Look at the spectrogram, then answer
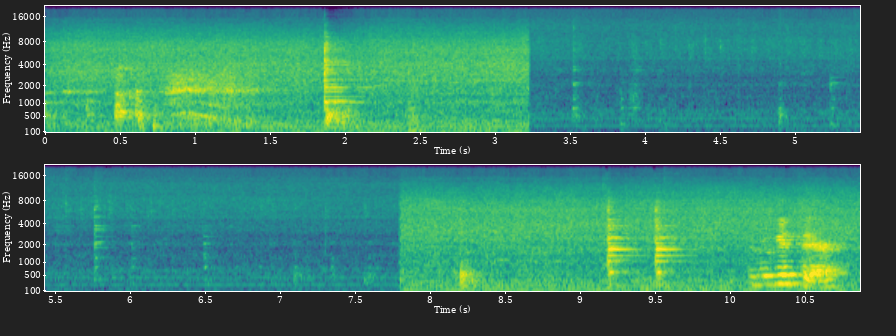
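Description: Food for black-eyed pea soup sautés and sizzles in a pot in a home kitchen, a steady hiss with occasional stirring clinks, dropping quieter in the middle before the sizzle returns.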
